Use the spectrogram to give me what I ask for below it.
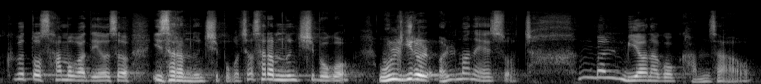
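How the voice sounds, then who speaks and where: A male preacher voicing an aging pastor-father who speaks softly and remorsefully to his wife and children. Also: high-pitched, creaky, heavily acted. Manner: soft, subdued, remorseful.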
